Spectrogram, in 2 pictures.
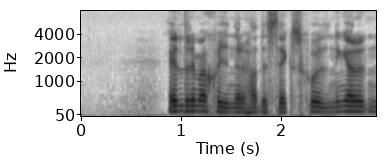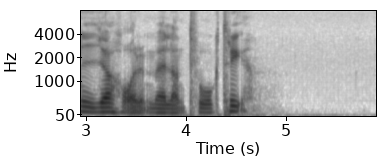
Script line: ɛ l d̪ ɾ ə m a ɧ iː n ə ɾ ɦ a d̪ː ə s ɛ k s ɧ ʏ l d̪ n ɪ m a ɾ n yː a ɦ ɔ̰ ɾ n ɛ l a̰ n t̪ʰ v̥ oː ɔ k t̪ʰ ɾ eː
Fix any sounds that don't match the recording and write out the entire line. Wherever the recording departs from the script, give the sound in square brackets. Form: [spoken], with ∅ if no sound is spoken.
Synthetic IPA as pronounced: ɛ l d̪ ɾ ə m a ɧ iː n ə ɾ ɦ a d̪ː ə s ɛ k s ɧ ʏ l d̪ n ɪ [ŋ] a ɾ n yː a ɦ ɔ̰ ɾ [m] ɛ [lː] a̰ n t̪ʰ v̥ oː ɔ k t̪ʰ ɾ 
